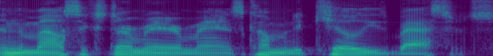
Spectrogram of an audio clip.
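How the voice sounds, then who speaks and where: In a dry, close recording with no echo and a quiet background, a man with a very deep, low voice speaks at a fairly quick pace in an animated tone. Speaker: podcast host and speaking coach. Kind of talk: casual solo podcast monologue. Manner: loud.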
